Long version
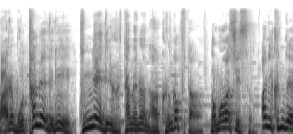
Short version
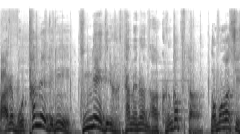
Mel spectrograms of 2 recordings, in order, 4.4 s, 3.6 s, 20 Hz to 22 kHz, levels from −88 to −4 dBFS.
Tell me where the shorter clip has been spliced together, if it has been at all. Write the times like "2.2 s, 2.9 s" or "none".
none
